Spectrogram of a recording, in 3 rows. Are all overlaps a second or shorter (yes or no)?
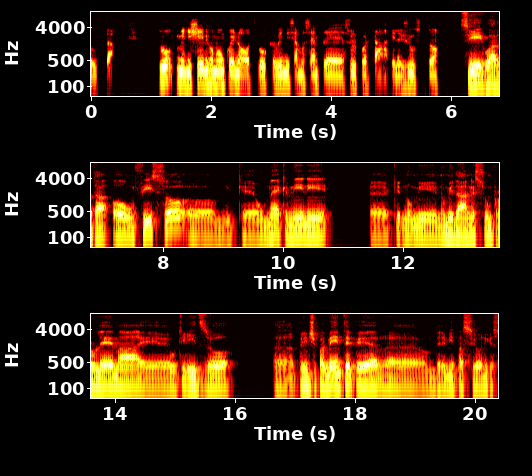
yes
